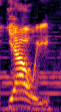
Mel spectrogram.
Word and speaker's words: Yowie: Excuse me, could you pronounce that first one again? The Laurel or the Yanni. The Yowie.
